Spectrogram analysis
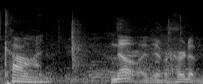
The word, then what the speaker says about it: Kahan: Yeah, it's spelled Kahan, but it's pronounced Khan.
